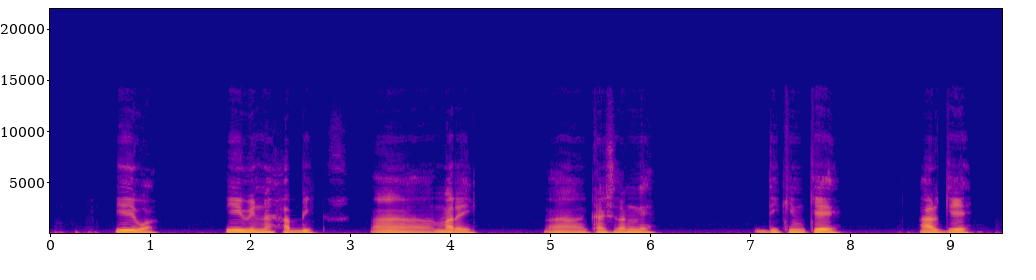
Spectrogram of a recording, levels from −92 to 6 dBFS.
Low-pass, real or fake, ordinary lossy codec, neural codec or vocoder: 14.4 kHz; fake; none; codec, 44.1 kHz, 3.4 kbps, Pupu-Codec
